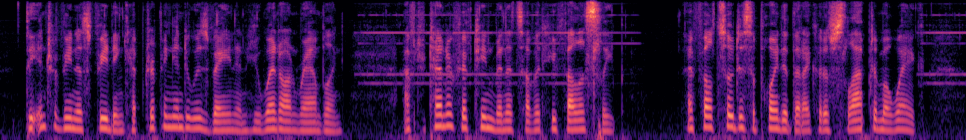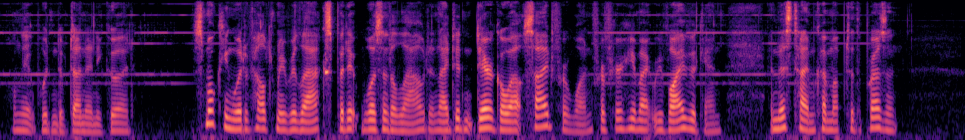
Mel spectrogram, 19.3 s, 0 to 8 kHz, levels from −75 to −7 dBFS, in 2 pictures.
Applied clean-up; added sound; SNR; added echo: none; Telephone; 15 dB; none.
